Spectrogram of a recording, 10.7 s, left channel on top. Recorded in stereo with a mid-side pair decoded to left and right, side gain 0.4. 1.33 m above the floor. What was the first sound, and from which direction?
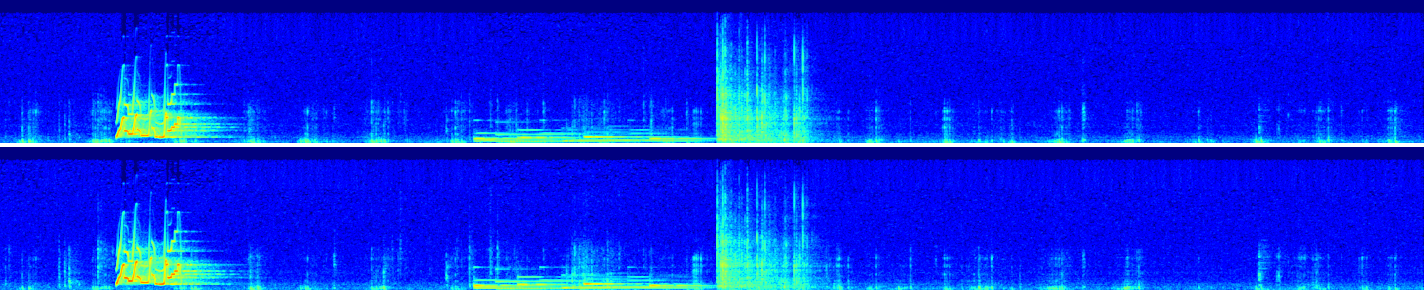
A ringtone, 20° right.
